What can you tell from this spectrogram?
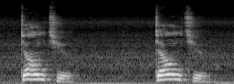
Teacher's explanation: ada T yang berubah menjadi J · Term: assimilation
